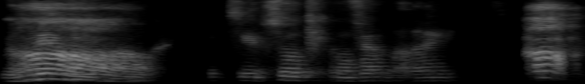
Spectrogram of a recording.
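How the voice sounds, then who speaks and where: A man's voice: mid-range voice, animated, measured pace, fairly bright tone, roomy sound. A male student in a class discussion, talking hesitantly and restarting his sentences.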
